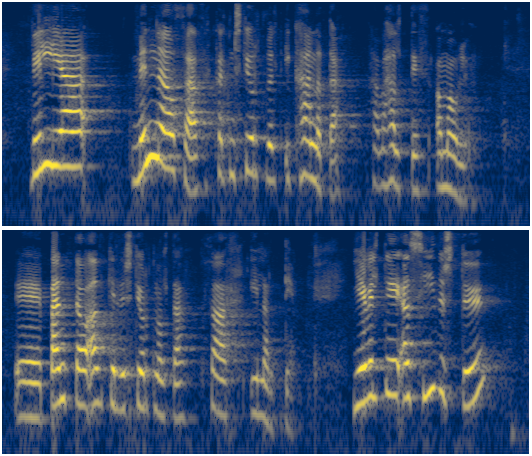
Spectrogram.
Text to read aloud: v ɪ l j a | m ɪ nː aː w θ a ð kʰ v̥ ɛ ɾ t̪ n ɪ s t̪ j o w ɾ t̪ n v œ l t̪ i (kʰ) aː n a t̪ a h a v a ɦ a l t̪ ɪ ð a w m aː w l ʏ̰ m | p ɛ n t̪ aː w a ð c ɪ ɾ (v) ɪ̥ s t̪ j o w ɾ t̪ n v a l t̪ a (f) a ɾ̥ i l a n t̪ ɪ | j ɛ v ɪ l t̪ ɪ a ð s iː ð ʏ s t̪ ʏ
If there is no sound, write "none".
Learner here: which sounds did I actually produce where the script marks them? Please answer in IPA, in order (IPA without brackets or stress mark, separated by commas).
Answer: kʰ, ð, θ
